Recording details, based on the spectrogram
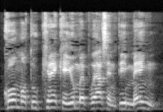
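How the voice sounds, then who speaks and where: A middle-aged Cuban man, a father of a detained protester, making an emotional, indignant and repetitive appeal in a livestream. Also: high-pitched. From Cuba. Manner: pleading, indignant, repetitive, drawn-out emphasis.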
